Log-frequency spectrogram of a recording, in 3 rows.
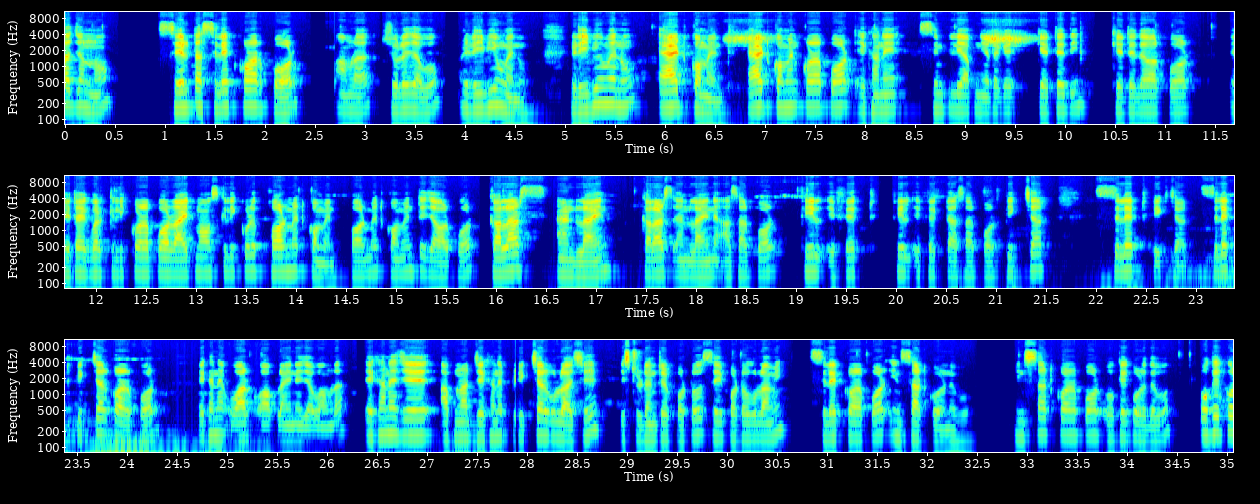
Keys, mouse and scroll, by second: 0.2 click, 2.6 click, 5.8 click, 8.0 click, 9.9 Delete, 10.8 click, 26.6 click, 29.9 click, 31.2 click, 34.4 click.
